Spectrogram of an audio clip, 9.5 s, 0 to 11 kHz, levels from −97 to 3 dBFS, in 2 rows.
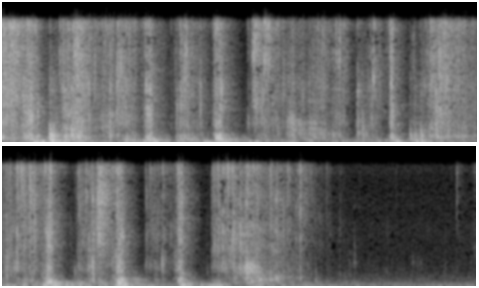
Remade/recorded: recorded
